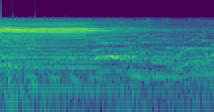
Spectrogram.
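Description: Gym scoreboard buzzer sounding one steady high note for about a second, then fading, over the voices of players and spectators.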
